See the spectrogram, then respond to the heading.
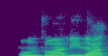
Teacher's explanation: la mayor fuerza de voz está en la sílaba dad, en la última posesión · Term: acento prosódico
